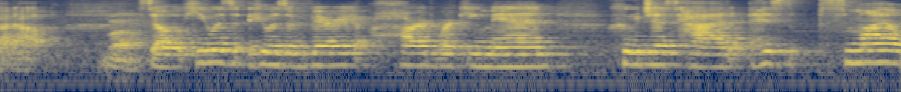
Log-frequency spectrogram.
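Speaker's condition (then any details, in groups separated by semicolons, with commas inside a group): No condition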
